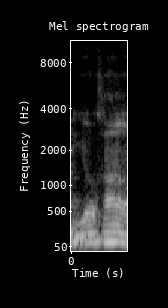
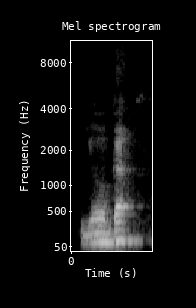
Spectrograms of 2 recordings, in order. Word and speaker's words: yoga: So yoga, it is not yoha also. Yoga, it should be pronounced properly.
